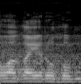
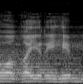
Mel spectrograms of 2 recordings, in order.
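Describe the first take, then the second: First: The vowel after 'ghair' is a u sound. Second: The vowel after 'ghair' is an i sound. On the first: It refers back to the scholars. "Mau dibaca wa ghairuhum boleh" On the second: It refers back to our companions. "mau dibaca wa ghairihim juga boh boleh"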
